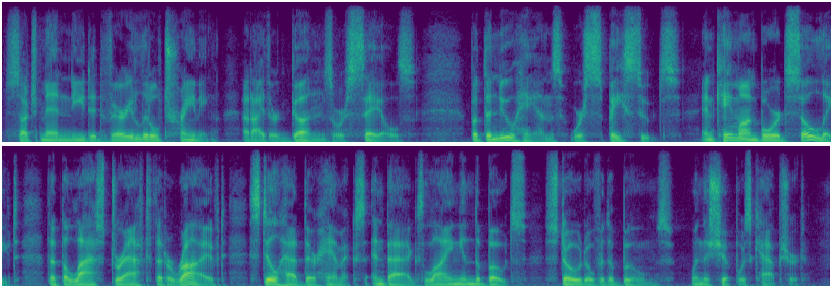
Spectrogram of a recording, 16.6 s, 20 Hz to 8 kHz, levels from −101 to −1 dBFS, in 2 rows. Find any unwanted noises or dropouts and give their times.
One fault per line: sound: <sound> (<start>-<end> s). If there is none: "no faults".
no faults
